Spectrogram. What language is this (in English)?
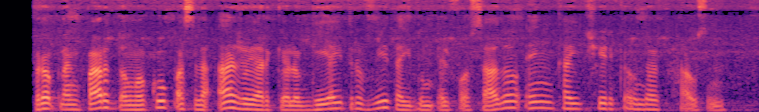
Esperanto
